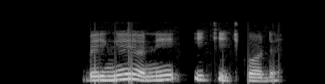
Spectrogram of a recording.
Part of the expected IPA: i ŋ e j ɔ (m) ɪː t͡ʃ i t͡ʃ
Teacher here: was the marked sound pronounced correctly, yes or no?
no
